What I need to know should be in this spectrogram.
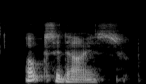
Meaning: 1. To combine with oxygen or otherwise make an oxide 2. To increase the valence (or the positive charge) of an element by removing electrons 3. To coat something with an oxide 4. To become oxidized
- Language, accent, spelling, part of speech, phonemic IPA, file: English, Southern England, oxidize, verb, /ˈɒksɪdaɪz/, LL-Q1860 (eng)-oxidize.wav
